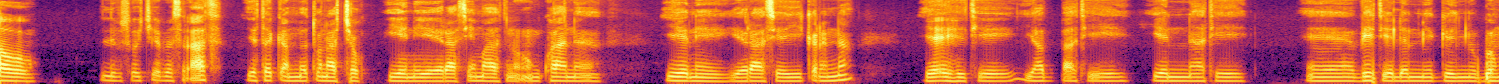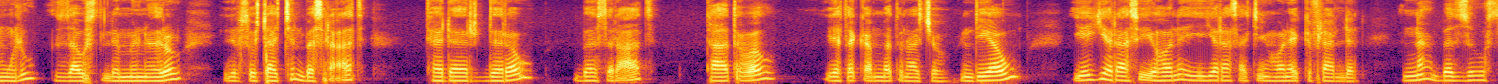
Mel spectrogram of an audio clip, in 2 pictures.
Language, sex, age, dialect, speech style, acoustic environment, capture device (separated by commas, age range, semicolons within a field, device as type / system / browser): Amharic, male, 25-34, Ethiopia - Addis Ababa, focused; excited, silence, mobile / Linux / Chrome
